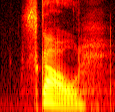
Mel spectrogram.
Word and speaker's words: skál: And a very important one is if you're going to cheers to each other in Icelandic, that is skál.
